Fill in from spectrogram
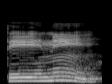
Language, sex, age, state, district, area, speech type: Odia, male, 18-30, Odisha, Dhenkanal, rural, read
